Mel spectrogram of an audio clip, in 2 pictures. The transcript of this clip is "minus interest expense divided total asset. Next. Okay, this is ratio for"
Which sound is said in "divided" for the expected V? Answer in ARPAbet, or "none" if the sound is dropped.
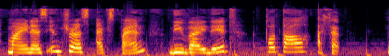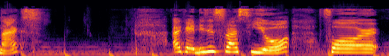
V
